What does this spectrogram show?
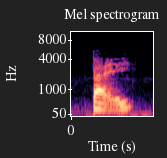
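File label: "北", Mandarin; chinese-flashcards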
